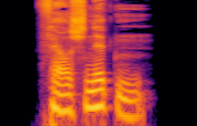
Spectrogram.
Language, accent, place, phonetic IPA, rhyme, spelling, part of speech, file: German, Germany, Berlin, [fɛɐ̯ˈʃnɪtn̩], -ɪtn̩, verschnitten, verb, De-verschnitten.ogg
- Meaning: past participle of verschneiden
